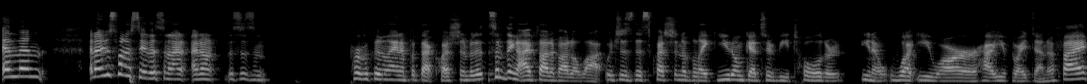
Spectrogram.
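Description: A woman's very fast, lively speech at a medium pitch, bright and sharp in tone, with an American accent over a quiet background. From San Diego, California. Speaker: journalist, radio co-host. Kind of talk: interview conversation. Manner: chatty.

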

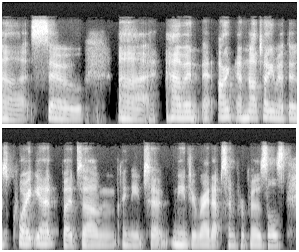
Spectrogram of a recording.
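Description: In an American accent, a woman speaks at a moderate pace and medium pitch with fairly even intonation. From New York, London and Paris. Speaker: food writer and screenwriter. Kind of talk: radio interview. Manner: halting, many fillers and repeats.

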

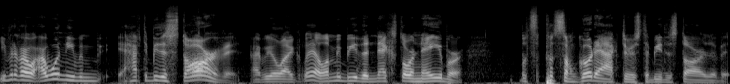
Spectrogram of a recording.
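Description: A man speaks loudly and fairly quickly, in a fairly high voice with very wide pitch swings. The recording is very clean, with a silent background. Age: 30s. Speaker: comedian podcast host. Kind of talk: solo podcast monologue.

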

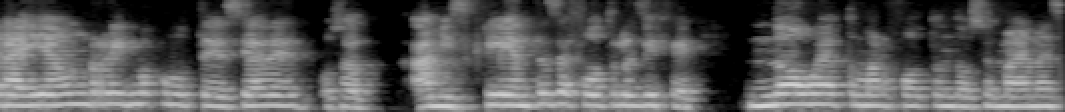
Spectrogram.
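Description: A somewhat breathy woman speaks at a moderate pace. Her pitch is fairly high, with ordinary variation. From Mexico, Monterrey. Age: 30s. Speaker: family consultant. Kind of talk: interview conversation.

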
